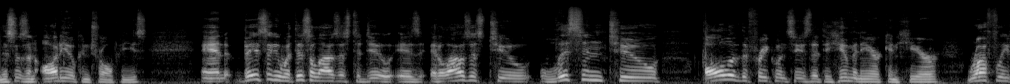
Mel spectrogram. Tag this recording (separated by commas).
Speech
